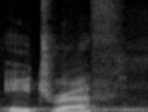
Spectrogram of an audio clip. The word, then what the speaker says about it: href: can say href that stands for hypertext reference or it's typically just pronounced href and from here if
